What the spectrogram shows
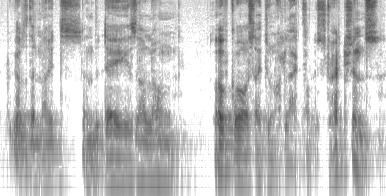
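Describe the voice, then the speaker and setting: A man performs a proud, lonely monster in a literary monologue, extremely deep and slow, with heavy creak. The delivery is hammy and stagey, grandiose yet childlike, swelling and dropping into hushes. It is picked up from a distance with faint noise. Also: exaggerated voice. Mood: haughty, then playful, eager. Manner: haughty, pompous. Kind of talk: dramatic reading of a literary monologue.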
